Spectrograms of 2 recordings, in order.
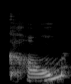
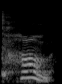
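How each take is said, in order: First: The vowel is a long O sound. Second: The vowel is a short U sound. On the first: The speaker calls it wrong. "do we say this word comb? No" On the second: The speaker calls it right. "making the sound like a U would make"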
